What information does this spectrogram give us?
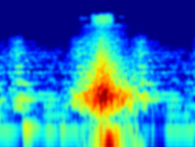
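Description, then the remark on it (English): A single whoosh sweeps in, swelling to a loud peak mid-clip with a soft thud at its center before fading away. It is a quick transition effect with no voices. “All right, whoosh me in”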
